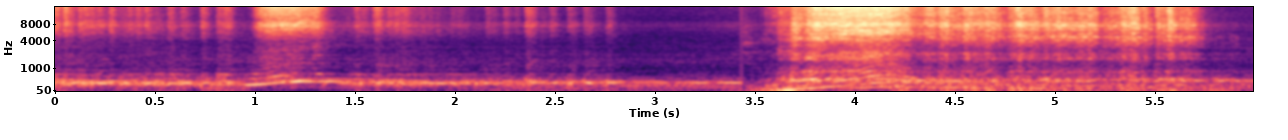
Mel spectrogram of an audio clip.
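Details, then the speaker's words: Audi A6 3.0T with crackle tune, non-resonated downpipes and X-pipe, stock rear mufflers and a Gibson 55106S muffler, two revs parked: smooth climb and fall, deep clean drone, no rasp; loud only at higher RPM. "yeah so it still gets loud when you get on it but that's like in the higher RPMs but the rat the thing is the rasp is gone that's that's what I wanted"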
